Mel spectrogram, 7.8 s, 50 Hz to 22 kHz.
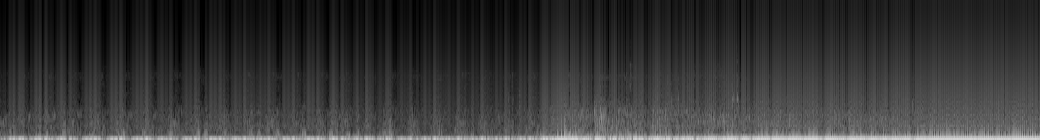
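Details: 2.8 CRD diesel Chrysler Grand Voyager on a cold start in ice and snow: engine churns and labors roughly at low speed, then surges with a heavy rumble, running unevenly and threatening to cut out; cold-weather stalling, cause not yet confirmed.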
